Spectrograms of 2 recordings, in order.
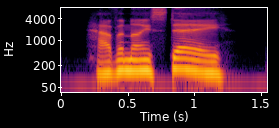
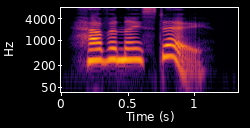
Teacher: once with a flat, bored voice, and once with warmth and a gentle fall.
